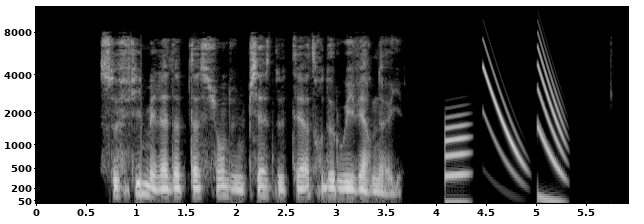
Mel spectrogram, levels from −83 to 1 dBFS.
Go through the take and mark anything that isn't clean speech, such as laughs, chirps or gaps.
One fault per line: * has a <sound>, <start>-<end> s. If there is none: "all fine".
* has a chirp, 4.1-5.3 s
